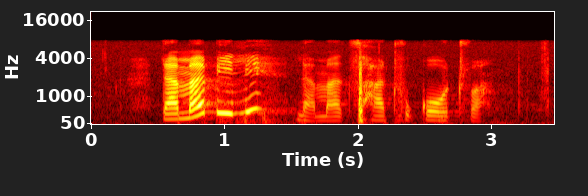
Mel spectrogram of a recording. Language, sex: Swati, female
